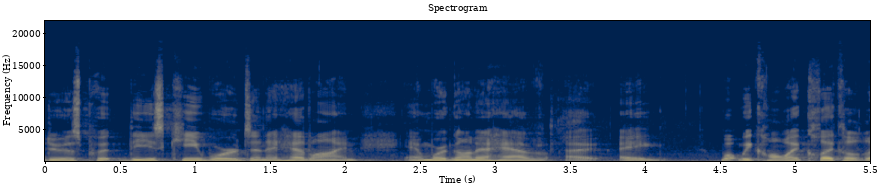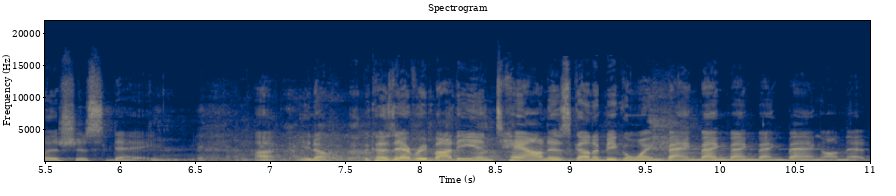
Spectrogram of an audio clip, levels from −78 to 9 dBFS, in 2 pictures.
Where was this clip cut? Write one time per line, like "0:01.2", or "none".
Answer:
none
